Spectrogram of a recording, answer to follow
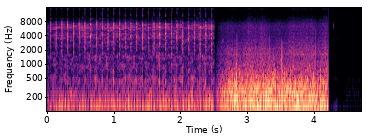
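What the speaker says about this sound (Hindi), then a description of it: "हमारी होंडा 70 बाइक है।" A Honda 70 motorcycle on the road from Faisalabad to Lahore, its steady engine drone and heavy wind buffeting loud and close, roaring for several seconds before cutting abruptly to silence.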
